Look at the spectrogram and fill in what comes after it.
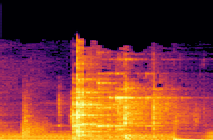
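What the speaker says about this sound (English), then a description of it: "First, we need to add in some ice cubes." Ice cubes clink and knock into a sundae glass for a Dalgona coffee drink, a brief cluster of bright glassy impacts up close followed by a low dull thud.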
